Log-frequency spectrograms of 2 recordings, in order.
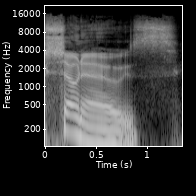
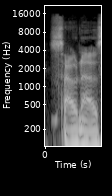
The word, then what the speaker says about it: Sonos: En natuurlijk Sonos. – Sonos. – Zeg ik dat goed zo? – Ja, ja zeker.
